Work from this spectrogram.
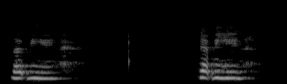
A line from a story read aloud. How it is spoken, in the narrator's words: a most melancholy voice sobbed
